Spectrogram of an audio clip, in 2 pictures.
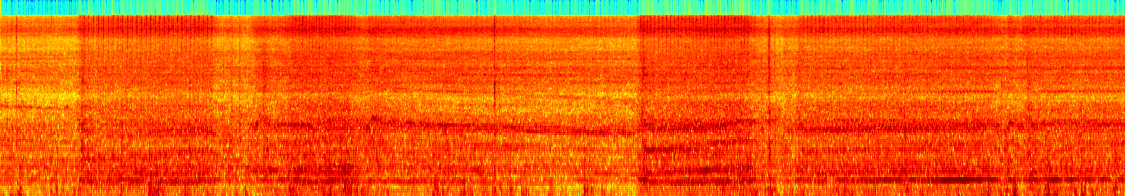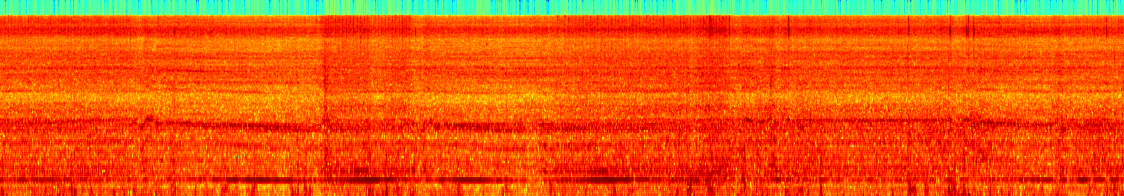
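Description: Cruiser motorcycle engine running under way on a ride, its note rising and falling a few times with the throttle, with low wind rumble on the microphone.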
